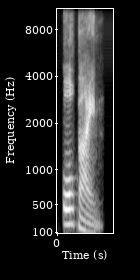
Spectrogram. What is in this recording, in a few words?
"orpine", Indian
